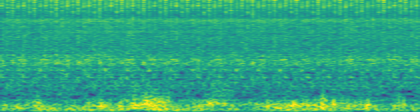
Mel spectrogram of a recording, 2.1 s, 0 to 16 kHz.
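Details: Hyundai Solaris, cold idle after 2000+ km on Liqui Moly 5W30 and new coil wiring harness: steady, even low hum, no misses, shaking or jerking; engine runs smoothly.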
